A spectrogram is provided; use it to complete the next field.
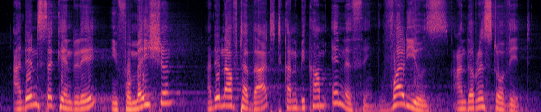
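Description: A man with a Ugandan accent speaks at a moderate pace in a fairly high pitch, his voice swinging very widely up and down. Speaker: academic and event moderator. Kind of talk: moderating an academic symposium. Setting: symposium with audience.

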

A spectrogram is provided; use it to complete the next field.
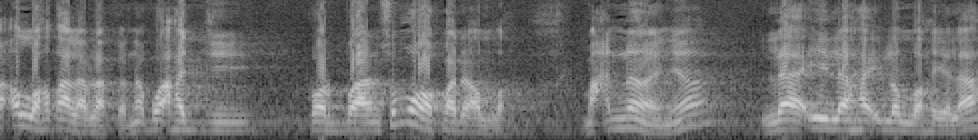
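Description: The speech runs at a very fast pace with very wide pitch swings. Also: man. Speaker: religious teacher. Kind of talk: religious lecture. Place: church.

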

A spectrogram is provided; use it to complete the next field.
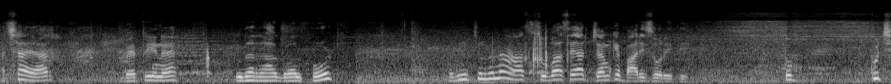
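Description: A man's fairly quick, high-pitched voice with ordinary pitch variation and faint background noise.

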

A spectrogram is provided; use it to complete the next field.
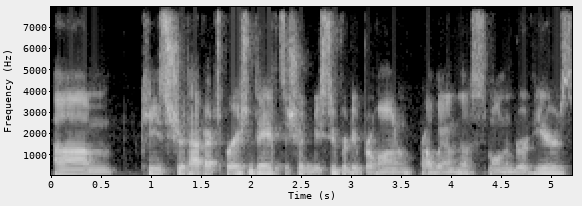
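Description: The speech is somewhat breathy, at a fairly quick pace, with ordinary pitch variation. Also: man. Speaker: software developer leading a planning meeting. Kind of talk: technical meeting discussion. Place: home room. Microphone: earbuds.

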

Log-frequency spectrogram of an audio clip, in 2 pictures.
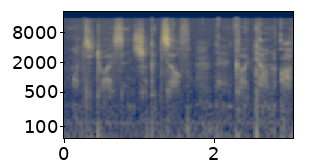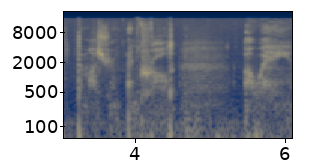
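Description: A man whispering at a fairly slow pace, with big swings in loudness. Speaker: reader. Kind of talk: audiobook reading. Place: home room. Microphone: studio mic.

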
